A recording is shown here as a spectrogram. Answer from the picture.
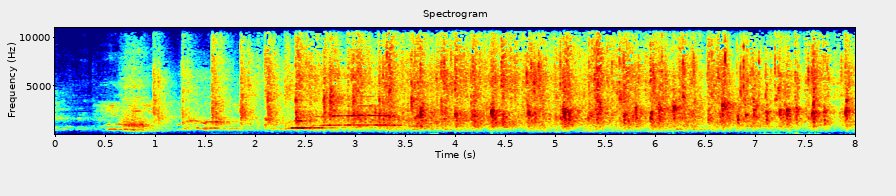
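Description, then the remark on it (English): A church audience breaks into sustained applause during an evening service, many hands clapping in a dense, steady patter that swells quickly after a brief quiet start and holds at a lively level throughout, with a few voices faintly mixed in. “And you clap tonight.”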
